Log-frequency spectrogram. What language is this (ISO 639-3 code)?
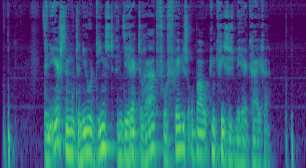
nld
